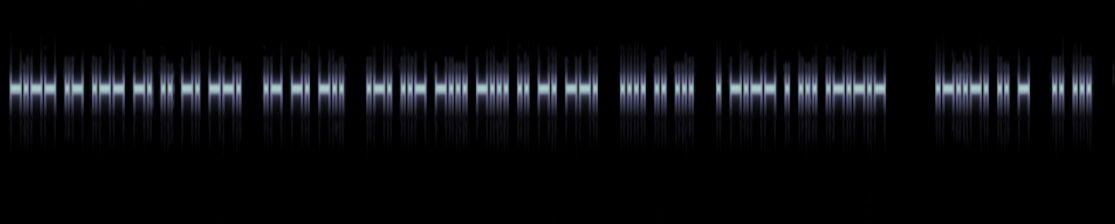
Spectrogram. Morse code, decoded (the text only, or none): YAWNING AND RUBBING HIS EYES. "IT IS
